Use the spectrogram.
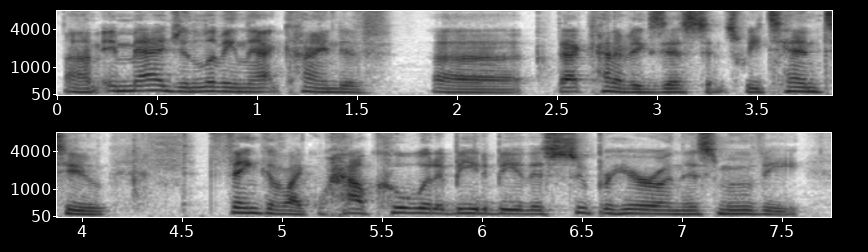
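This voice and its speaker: A man hosting an informal Bible study for an online audience, talking in a casual, halting way as he thinks aloud with frequent asides. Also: mid-range voice. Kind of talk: informal sermon, conversational Bible teaching.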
